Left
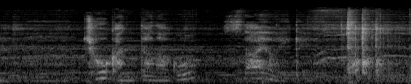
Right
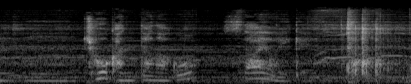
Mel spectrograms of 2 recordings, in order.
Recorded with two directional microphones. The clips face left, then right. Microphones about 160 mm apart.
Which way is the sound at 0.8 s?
5° right (ahead or behind).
